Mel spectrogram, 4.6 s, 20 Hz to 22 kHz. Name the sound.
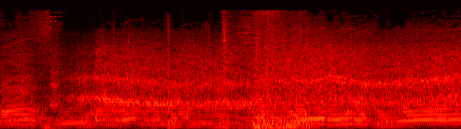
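BMW i8 drifting with tire squeal in video game Forza Horizon 3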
